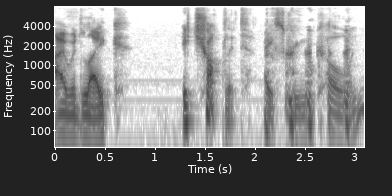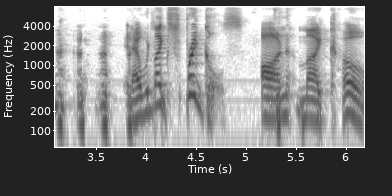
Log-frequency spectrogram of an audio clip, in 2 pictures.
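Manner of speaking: slow, swooping, sinister evil villain drawl. Mocking how a woman delivers every line, mock stereotypical evil delivery. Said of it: "that stereotypical evil delivery of everything".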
